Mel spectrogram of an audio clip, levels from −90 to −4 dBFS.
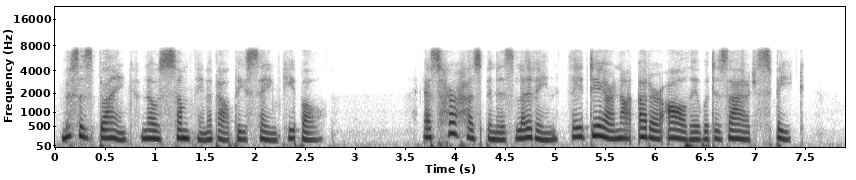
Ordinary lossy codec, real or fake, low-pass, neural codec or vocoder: Opus, 24 kbps; fake; 7.2 kHz; codec, 16 kHz in and 24 kHz out, 0.8 kbps, FocalCodec, streaming, 65536 codes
